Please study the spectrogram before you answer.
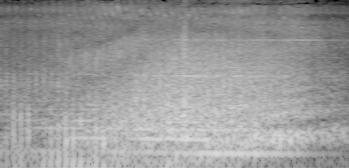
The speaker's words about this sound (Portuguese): É esse cálculo em tempo real que faz você acompanhar a trajetória do som mesmo sem vê-lo, como a desses helicópteros voando aí atrás.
